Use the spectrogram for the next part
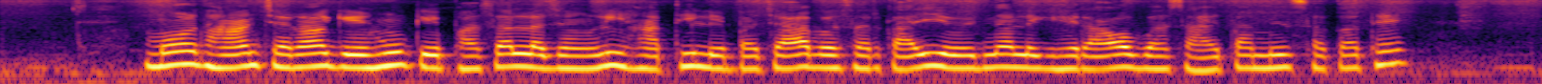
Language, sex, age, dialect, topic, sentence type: Chhattisgarhi, female, 18-24, Eastern, banking, question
